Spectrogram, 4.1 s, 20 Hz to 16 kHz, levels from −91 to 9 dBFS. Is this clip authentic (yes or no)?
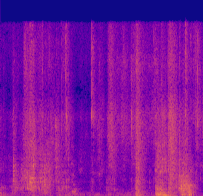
yes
